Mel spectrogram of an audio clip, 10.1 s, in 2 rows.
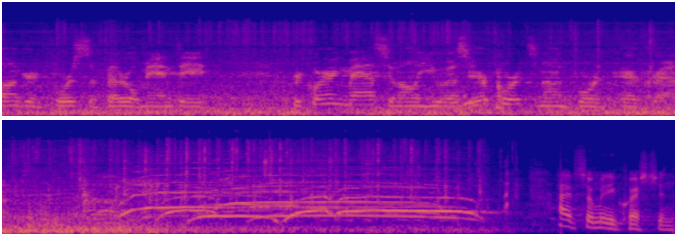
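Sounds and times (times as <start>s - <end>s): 
speech: 0.2s - 6.6s, 9.2s - 10.0s
crowd cheering: 5.6s - 9.0s
excited hubbub: 5.7s - 9.0s
voices whooping: 5.7s - 9.0s.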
